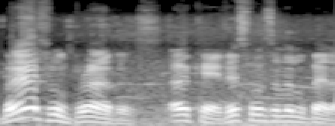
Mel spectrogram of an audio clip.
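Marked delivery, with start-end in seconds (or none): 0.0-1.1 echoing voice, spoken into a cup. Asked for a Space Marine voice, trying again speaking into a cup. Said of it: "If I speak into a cup".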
